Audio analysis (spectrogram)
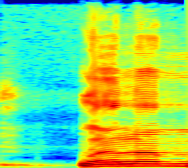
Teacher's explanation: mim sukun dibaca jelas tanpa mendengung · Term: Idhar syafawi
